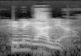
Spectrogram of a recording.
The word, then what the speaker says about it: Sinegaglia: é cegal ou senegaglia senegalia o segundo G é mudo Ah é s i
